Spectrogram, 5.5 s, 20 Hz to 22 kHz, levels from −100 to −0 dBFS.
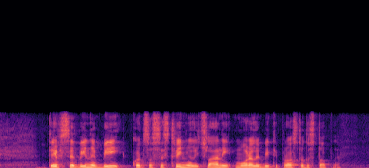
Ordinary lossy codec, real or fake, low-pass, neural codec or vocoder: none; fake; 7.2 kHz; codec, 16 kHz, 4 kbps, FunCodec, trained on Chinese and English, 50 frames a second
